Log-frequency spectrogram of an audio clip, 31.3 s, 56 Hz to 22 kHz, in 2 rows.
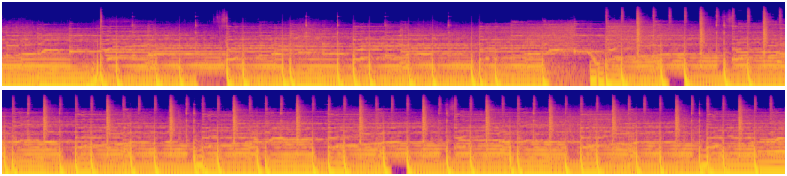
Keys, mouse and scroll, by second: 0.7 alt+click, 12.7 ctrl+alt+click, 15.2 ctrl+alt+click, 15.9 ctrl+click, 18.1 ctrl+click, 21.3 ctrl+click, 25.9 alt+click, 27.2 ctrl+click, 27.7 ctrl+click, 28.4 ctrl+click.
